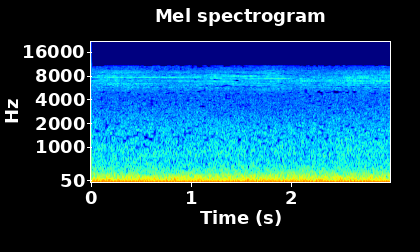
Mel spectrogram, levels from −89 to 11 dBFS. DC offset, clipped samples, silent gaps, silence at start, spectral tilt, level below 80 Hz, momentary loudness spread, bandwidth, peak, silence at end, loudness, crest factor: 10%; under 0.1%; none; 0 s; -5.5 dB/octave; -26 dBFS; 1 LU; 11.5 kHz; -10 dBFS; 0 s; -27 LUFS; 12 dB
